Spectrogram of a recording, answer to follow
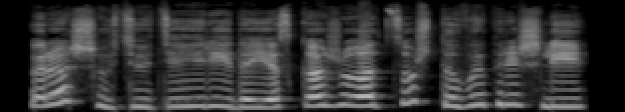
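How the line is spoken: Boy exclaiming. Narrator (Russian): воскликнул мальчик

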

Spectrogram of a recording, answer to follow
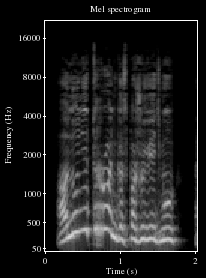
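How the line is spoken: Angry bark. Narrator (Russian): рявкнул Орий, плотник

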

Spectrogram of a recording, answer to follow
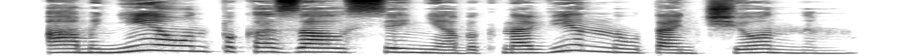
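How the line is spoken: Dreamy sigh. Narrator (Russian): мечтательно вздохнула она

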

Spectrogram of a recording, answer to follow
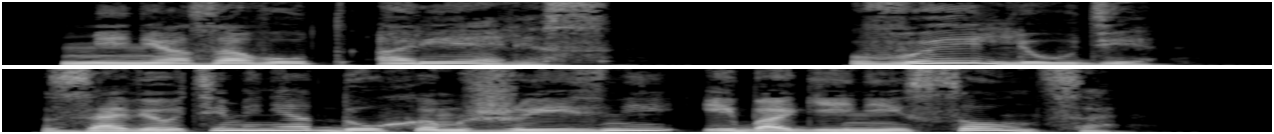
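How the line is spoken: Melodious voice. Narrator (Russian): ответила она мелодичным голосом

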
